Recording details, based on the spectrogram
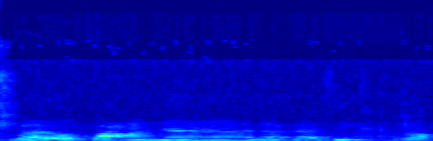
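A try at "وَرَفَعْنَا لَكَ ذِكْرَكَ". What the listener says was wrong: Ya, huruf ain dia mengalir suaranya tanpa dipantulkan, bukan wa rafa'na jangan dipantulkan tapi dialirkan saja.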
